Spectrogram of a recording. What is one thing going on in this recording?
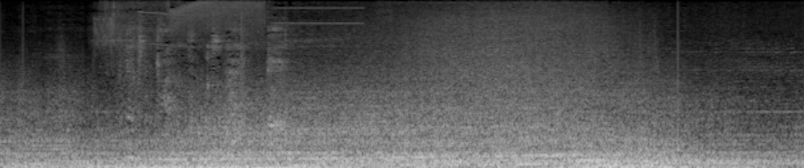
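Thrusters hiss and rush in a brief swell.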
